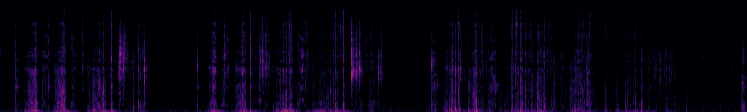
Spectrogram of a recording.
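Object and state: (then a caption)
Bar soap being scraped. A metal utility blade scrapes a solid cream bar of soap, peeling thin curls off it. The sound is a series of dry, raspy scraping strokes in short bursts separated by brief pauses, with a bright, crisp texture and a soft low thud beneath each pass.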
